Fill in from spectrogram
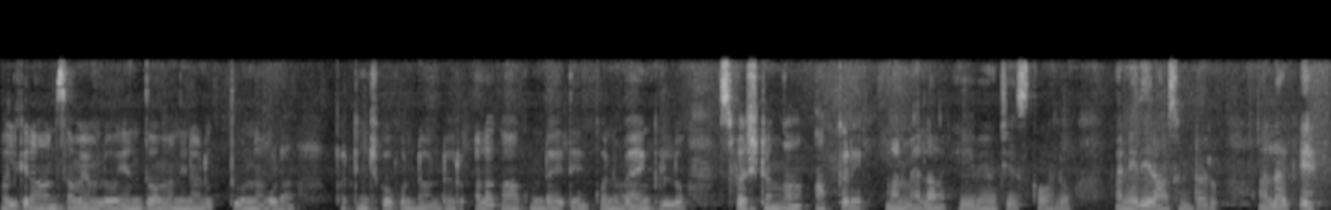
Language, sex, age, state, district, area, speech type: Telugu, female, 30-45, Andhra Pradesh, Eluru, urban, spontaneous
